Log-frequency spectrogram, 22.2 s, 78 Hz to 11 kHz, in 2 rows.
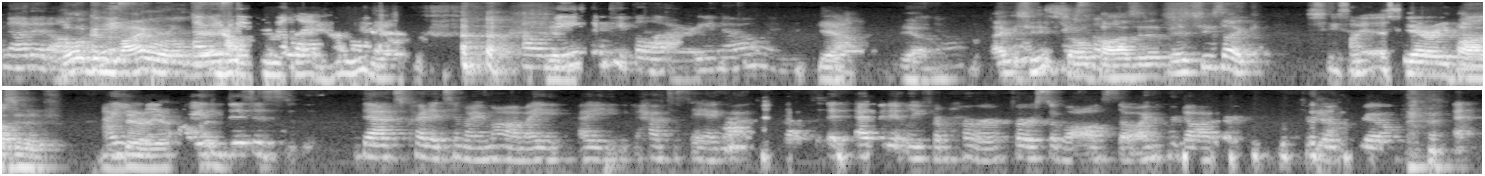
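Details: Aphasia after a severe stroke in 2020 in an adult woman, global aphasia affecting expressive speech, with ongoing word-finding difficulty.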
